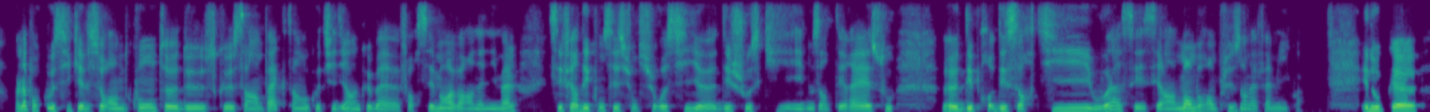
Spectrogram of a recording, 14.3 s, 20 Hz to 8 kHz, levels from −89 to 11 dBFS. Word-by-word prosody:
Voilà 255 - +3
pour 200 -7 -4
qu'aussi 180 +2 -1
qu'elles 175 -4 +2
se 130 - 0
rendent 155 0 -1
compte, 195 -1 -2
heu, 160 -2 +5
de 150 0 0
ce 145 - -8
que 155 -2 -1
ça 145 - -2
impacte, 145 +4 -4
hein, 170 - -4
au - - -3
quotidien 150 - -4
que, 220 - -4
ben 140 -2 -3
forcément 175 +1 -1
avoir 155 -2 -1
un 145 - -4
animal, 150 +5 -2 0.3
c'est - - 0
faire 195 -1 +3
des 185 0 +4
concessions 185 -1 -2
sur, 165 +1 -5
aussi, 170 +2 0
heu, 145 -3 +1
des 165 +3 -2
choses 180 +2 -2
qui 145 -5 -8
nous 150 -1 -4
intéressent 170 +2 0
ou, 160 - -3 0.5
heu, 160 - +8
des 155 +2 +5
pro - - -2
des 170 0 +2
sorties 190 +3 0
ou, 155 - -1
voilà, 245 +7 +2
c'est 150 -6 -4
c'est 155 - -2
un 145 0 -2
membre 175 -3 +2
en 155 - -2
plus 195 -2 -7
dans 160 -3 -4
la 135 -1 -7
famille 165 +1 -9
quoi - - -27 0.6
et - - +6
donc 215 0 +6
heu, 185 -2 +11
165 Hz, 230 wpm, -24 LUFS, 150-185 Hz, 0.6 s, heu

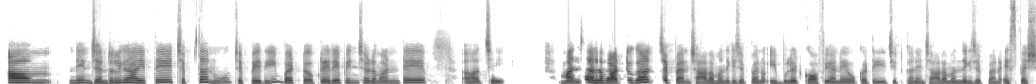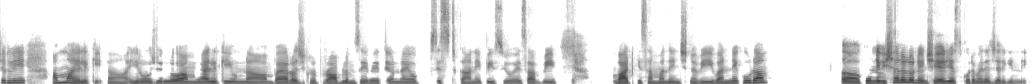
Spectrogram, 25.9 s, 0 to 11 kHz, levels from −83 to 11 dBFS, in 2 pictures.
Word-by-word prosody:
ఆహ్! 280 - +13
హ్మ్, 270 0 -6 0.5
నేను 270 -2 -1
జనరల్‌గా 250 +8 +1
అయితే 255 +3 -1 0.2
చెప్తాను 325 -10 -1 0.2
చెప్పేది, 235 -2 -1 0.2
బట్ 280 -3 0 0.2
ప్రేరేపించడం 250 +2 -1
అంటే 225 +4 -2 0.7
ఆహ్, 205 0 0
చే 225 - -1 0.9
మంచి 265 +6 +6
అలవాటుగా 265 +2 +7 0.2
చెప్పాను. 245 -8 +1
చాలా 170 +4 +1
మందికి 240 +1 -5
చెప్పాను. 210 +1 -5
ఈ - - -3
బుల్లెట్ 220 +1 -1
కాఫీ 220 +1 +1
అనే 195 0 -4
ఒకటి 185 0 -6 0.2
చిట్కా 210 +2 -10
నేను 185 -1 -8
చాలా 180 +1 -2
మందికి 200 0 -4
చెప్పాను. 175 0 -9
ఎస్పెషల్లీ 250 +3 -3 0.5
అమ్మాయిలకి 220 - -1 0.2
ఆహ్, 180 0 -8
ఈ - - -1
రోజుల్లో 195 +1 -1
అమ్మాయిలకి 185 +1 -1
ఉన్న 180 0 -5 0.4
బయాలజికల్ 185 +1 -2
ప్రాబ్లమ్స్ 185 +1 -1
ఏవైతే 175 +1 -6
ఉన్నాయో, 170 0 -6 0.3
సిస్ట్స్ 205 -3 -8
కానీ 165 -1 -6
పిసిఒఎస్ 165 -1 -7
అవి 155 0 -6 0.9
వాటికి 200 +1 +4
సంబంధించినవి 180 -2 -4
ఇవన్నీ 195 +7 -2
కూడా 255 +3 +5 1.1
ఆహ్, 195 -1 +5
కొన్ని 230 -2 +5
విషయాలలో 290 +5 +5
నేను 215 -3 0
షేర్ 195 0 +6
చేసుకోవడం 200 -1 -3
అయితే 195 +1 -2
జరిగింది. 160 -5 -9
205 Hz, 125 wpm, -23 LUFS, 180-245 Hz, 1.1 s, ఆహ్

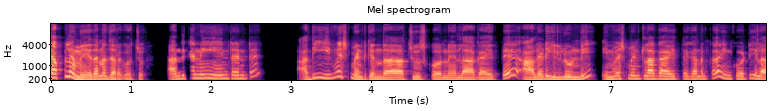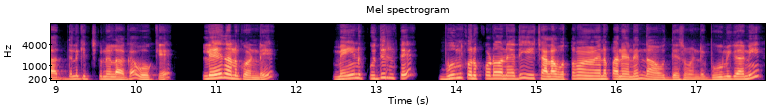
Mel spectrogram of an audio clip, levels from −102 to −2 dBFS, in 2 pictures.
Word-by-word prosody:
చెప్పలేం 255 - +5
ఏదన్నా 165 +7 +3
జరగొచ్చు. 115 -2 -3 0.4
అందుకని 230 +6 -2 0.2
ఏంటంటే, 210 +6 -4 0.6
అది 240 - -3
ఇన్వెస్ట్‌మెంట్ 230 - -1
కింద 130 -1 +1 0.3
చూసుకునేలాగయితే 130 -2 -1 0.3
ఆల్రెడీ 155 +7 +2
ఇల్లుండి 150 +2 0 0.3
ఇన్వెస్ట్‌మెంట్‌లాగా 185 +1 +1
అయితే 170 +1 -6
గనక 170 +1 -5 0.2
ఇంకోటి, 185 0 -5
ఇలా 165 - +4
అద్దెలకిచ్చుకునేలాగా 165 -3 -2
ఓకె. 135 +1 -3 0.6
లేదనుకోండి 195 - +4 0.9
మెయిన్ 220 +6 +2
కుదిరితే 225 +1 -1 0.5
భూమి 225 +6 +1
కొనుక్కోడం 205 -1 +2
అనేది 195 +4 -1 0.2
చాలా 170 -1 +7
ఉత్తమమైన 185 +2 +1
పననేది 170 +3 +2
నా - - +2 0.2
ఉద్దేశంమండి. 125 -3 -4
భూమి 155 +4 0
గాని, 170 - +2
170 Hz, 105 wpm, -22 LUFS, 140-205 Hz, 0.9 s, చాలా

